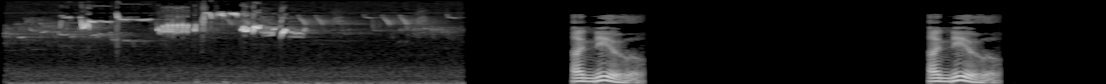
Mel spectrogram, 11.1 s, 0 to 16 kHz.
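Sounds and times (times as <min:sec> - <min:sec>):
birds chirping and trilling: 0:00.0 - 0:04.7.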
